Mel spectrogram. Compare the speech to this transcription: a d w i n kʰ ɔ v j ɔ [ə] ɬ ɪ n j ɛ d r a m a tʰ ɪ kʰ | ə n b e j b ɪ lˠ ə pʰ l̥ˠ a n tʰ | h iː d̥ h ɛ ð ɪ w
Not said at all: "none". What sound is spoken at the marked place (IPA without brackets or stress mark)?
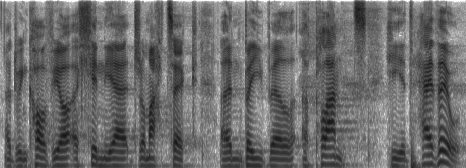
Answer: ə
